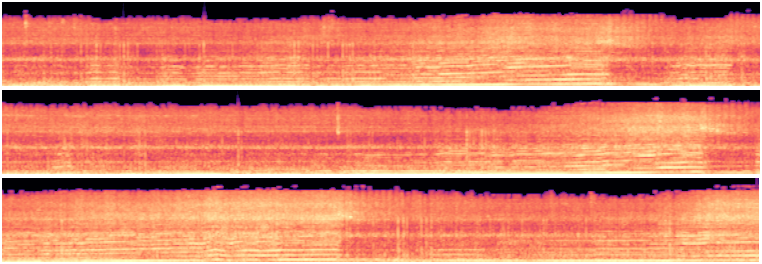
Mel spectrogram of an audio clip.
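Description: A race car engine roars loudly from inside the cabin, rising in pitch as it revs up and dropping sharply at each gear change.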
